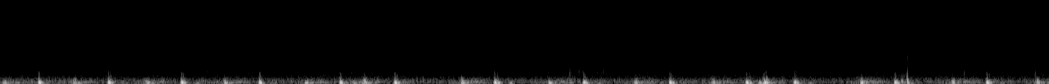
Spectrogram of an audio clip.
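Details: Female's unstable resting heartbeat, abnormal heart audio: low thudding beats with uneven gaps and some early extra beats; irregular heartbeat.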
